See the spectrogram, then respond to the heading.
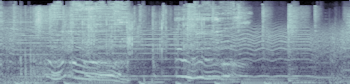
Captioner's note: grunting; straining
